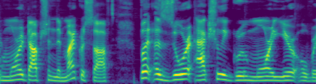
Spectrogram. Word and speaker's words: Azure: But moving over to their cloud platform called Microsoft Azure, which I think it's actually pronounced Azure, but I prefer saying Azure just because it sounds a little bit better, but they've been seeing tremendous progress in gaining market share there.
